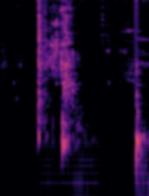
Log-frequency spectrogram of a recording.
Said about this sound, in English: Bit of a water break.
